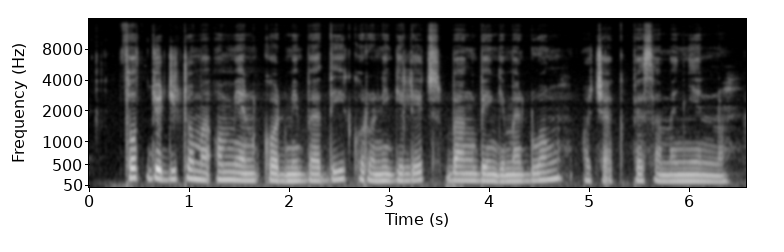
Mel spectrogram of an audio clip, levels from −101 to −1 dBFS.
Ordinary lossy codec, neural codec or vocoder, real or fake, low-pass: none; none; real; 14.4 kHz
